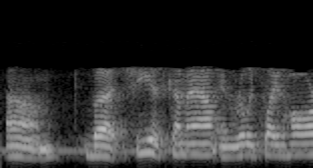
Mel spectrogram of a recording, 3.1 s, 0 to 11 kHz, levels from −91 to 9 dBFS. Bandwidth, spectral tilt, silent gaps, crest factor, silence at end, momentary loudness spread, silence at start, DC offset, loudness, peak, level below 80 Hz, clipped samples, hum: 3.3 kHz; -9 dB/octave; none; 16 dB; 0 s; 6 LU; 0 s; under 0.1%; -28 LUFS; -12 dBFS; under -90 dBFS; under 0.1%; none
